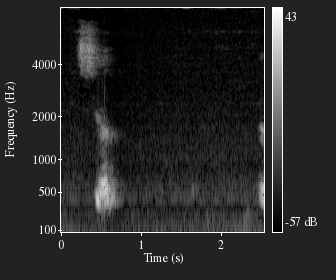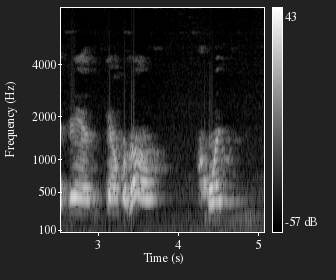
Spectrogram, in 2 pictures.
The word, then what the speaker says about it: qian: So, remember, pinyin is a little bit funky, so qian is actually chian. You would pronounce it as if it was spelled chian, qian.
